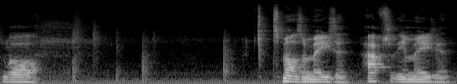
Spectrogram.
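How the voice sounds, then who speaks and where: A man's voice: fairly low pitch, moderate pace, a bit bright, slight background noise. A man giving a casual, effusive beer tasting review, often repeating phrases for emphasis.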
